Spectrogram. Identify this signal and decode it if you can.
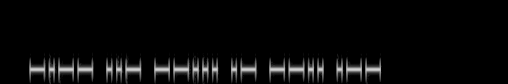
Morse code, heard as a keyed tone, about 25 wpm, 700 Hz. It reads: YU7AZW
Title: DXCC-100 Call Signs - 6 Characters - Repeated 3x - 25wpm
